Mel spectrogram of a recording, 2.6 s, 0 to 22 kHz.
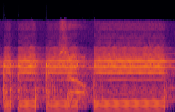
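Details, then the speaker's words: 1980s Fender Concert (Rivera Concert II) tube amp after tune-up and fresh caps, brought in for noisy reverb: steady low mains hum with soft hiss, a few switching bumps, no crackle; remaining reverb noise judged not problematic. Normal amplifier hum and hiss. "like i say our reverb i don't consider that noise level at this point to be problematic"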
